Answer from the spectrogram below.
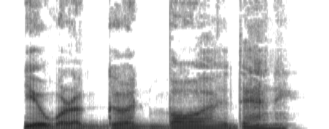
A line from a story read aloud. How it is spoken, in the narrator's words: she murmured, sad smile touching her mouth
